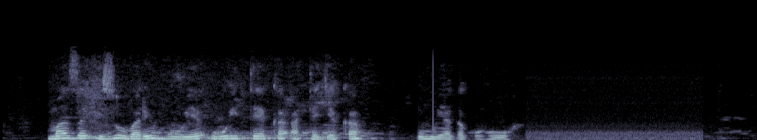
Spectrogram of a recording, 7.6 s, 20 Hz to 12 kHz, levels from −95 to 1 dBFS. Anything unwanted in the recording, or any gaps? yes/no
no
